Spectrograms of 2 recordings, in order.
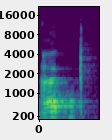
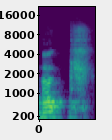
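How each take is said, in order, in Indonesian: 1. Bunyi k di akhir berakhir dengan percikan napas pendek. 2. Bunyi k di akhir berakhir dengan hembusan napas panjang yang mengalir. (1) "tidak dalam bentuk hembusan nafas, tapi percikan nafas" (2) "Bukan ak"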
